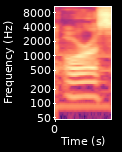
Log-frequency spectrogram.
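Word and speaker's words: Aorus: with the motherboard you have the gigaby by oros Elite that's how you pronounce it b550 motherboard this one I got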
